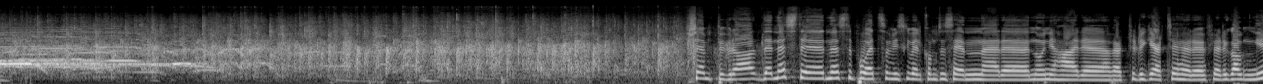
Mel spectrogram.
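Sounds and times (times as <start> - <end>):
audience applause after a poem: 0.0 - 7.7
speech: 7.0 - 12.6.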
